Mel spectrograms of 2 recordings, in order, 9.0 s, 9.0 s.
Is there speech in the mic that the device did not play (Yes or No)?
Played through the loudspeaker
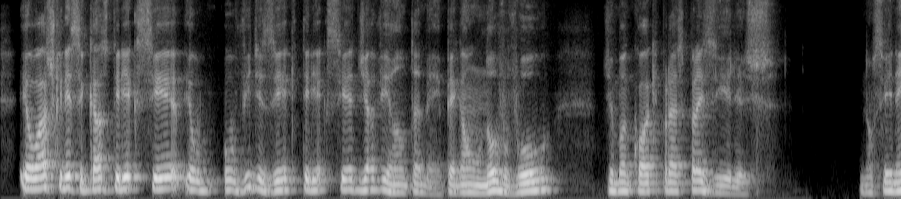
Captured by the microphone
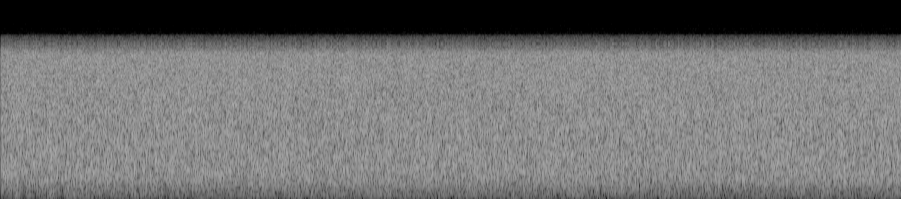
No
